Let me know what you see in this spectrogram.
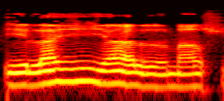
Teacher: masir ini mad arid li sukun dibaca panjang boleh 2, 4 atau 6. Kemudian ro-nya ini dibaca tarkik atau tipis karena ro-nya kalau wakof berarti ro-nya itu mati sukun dan sebelumnya berharokat ada ya sukun atau panjang dan sebelumnya berharokat kasroh.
